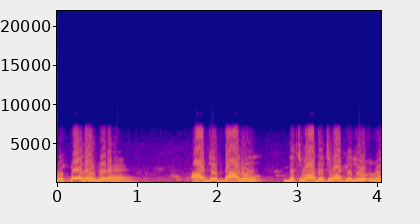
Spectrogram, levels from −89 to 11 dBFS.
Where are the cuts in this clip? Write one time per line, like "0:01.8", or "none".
none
